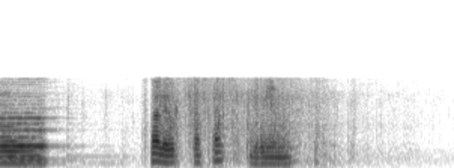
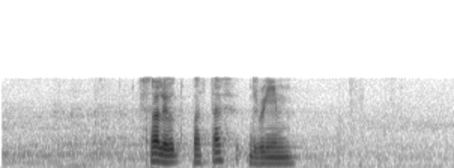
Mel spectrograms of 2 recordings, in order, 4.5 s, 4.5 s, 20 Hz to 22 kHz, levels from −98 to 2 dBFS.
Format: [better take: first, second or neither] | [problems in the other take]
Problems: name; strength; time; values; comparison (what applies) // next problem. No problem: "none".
second | noise reduction (neural mask model RNNoise)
